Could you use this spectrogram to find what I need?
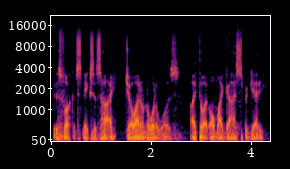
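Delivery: low, hushed storyteller rasp; Joey Diaz. Pretend. [name] as Joey Diaz recounting eating the snake, low and hushed. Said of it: "That's not a bad D S".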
